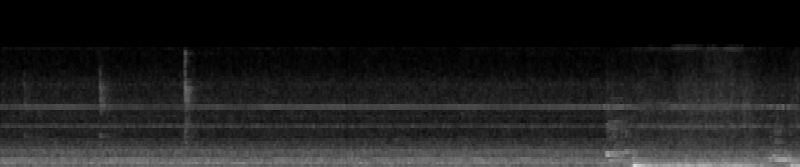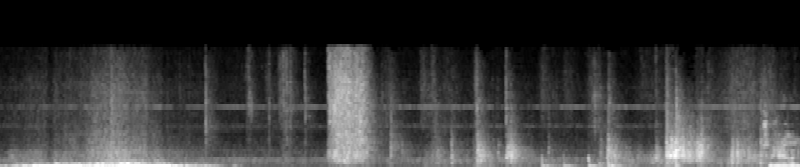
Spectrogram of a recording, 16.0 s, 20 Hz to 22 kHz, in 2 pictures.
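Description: Grando 4060 automatic heat press: a steady low hum, then about eight seconds in its servo drive moves the heating head across with a whine that rises and falls in pitch. Afterwards come short rustling bursts and clicks as the pressed shirt and transfer film are handled.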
